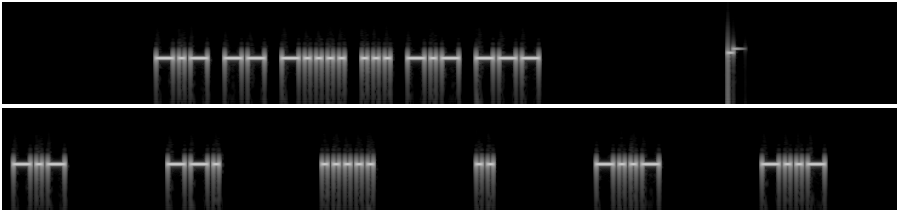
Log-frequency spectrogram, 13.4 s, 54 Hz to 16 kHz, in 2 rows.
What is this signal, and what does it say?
Morse code, heard as a keyed tone, about 28 wpm, spaced as for 14 wpm, 700 Hz. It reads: KM6SKO KG5IXX
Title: USA Call Signs - 6 Characters - 6x Character Spacing - 28wpm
